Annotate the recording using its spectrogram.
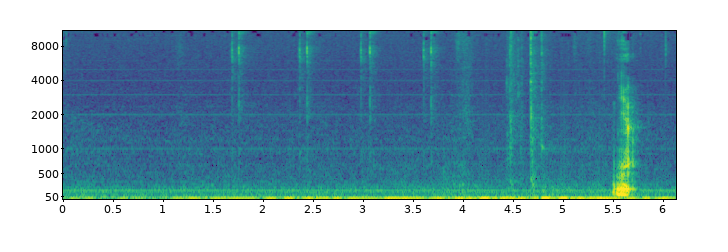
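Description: Computer keyboard being typed on: a handful of separate, irregularly spaced key clicks over a faint steady low hum.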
